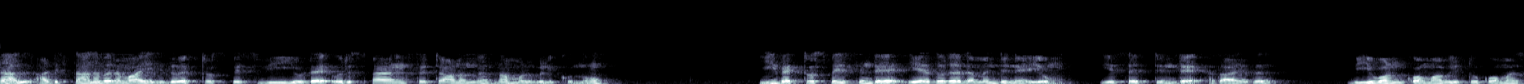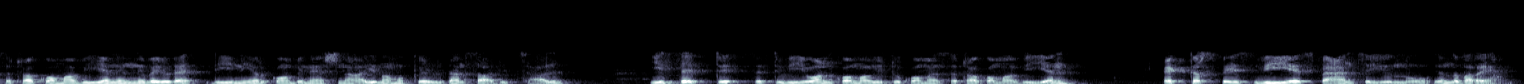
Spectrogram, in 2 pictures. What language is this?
Malayalam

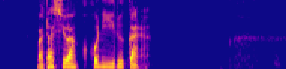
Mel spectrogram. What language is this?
Japanese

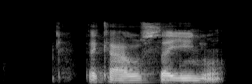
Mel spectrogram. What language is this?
Kabyle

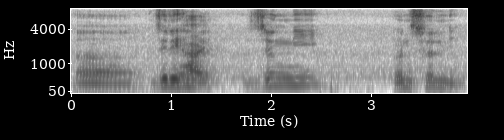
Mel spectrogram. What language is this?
Bodo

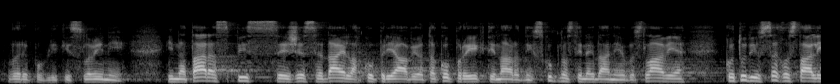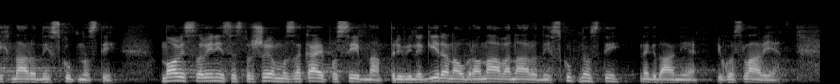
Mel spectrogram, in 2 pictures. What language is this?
Slovenian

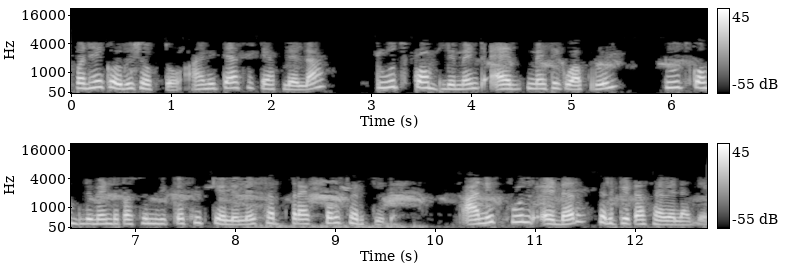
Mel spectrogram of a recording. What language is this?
Marathi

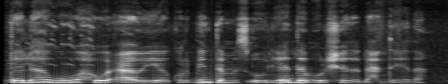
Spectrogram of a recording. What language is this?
Somali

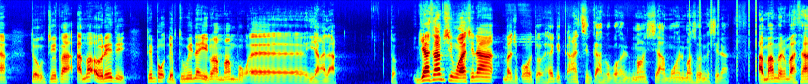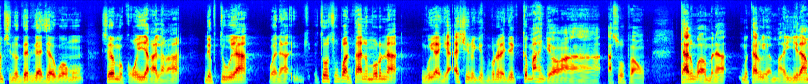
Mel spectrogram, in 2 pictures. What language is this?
Boghom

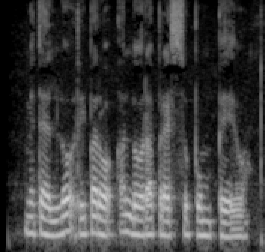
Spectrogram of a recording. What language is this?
Italian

